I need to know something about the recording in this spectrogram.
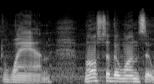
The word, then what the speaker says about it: WAN: dedicated telephone lines that's referred to as Wan or pronounced Wan most of the ones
